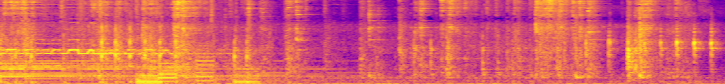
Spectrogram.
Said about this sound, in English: So I'm getting like this and give it a good stir. That's it. That's it. So I'll do a bit of that. That's all you've got to do. Stir it.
